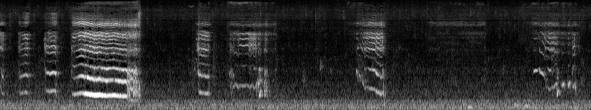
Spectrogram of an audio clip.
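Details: Playing with her iDog toy, Beatrix the female Boston Terrier lets out a loud, drawn-out whimpering whine near the start, then shorter falling whines and squeaks later, over a constant low indoor hum.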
